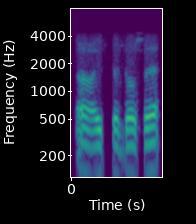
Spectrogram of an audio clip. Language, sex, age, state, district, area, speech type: Kannada, male, 30-45, Karnataka, Koppal, rural, conversation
